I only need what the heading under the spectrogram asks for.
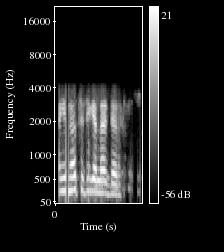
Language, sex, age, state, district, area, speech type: Kannada, female, 30-45, Karnataka, Dharwad, urban, conversation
